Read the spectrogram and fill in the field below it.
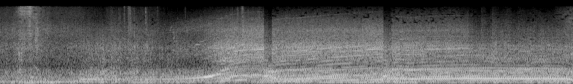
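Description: A car engine revs up and rises in pitch as the car speeds away.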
